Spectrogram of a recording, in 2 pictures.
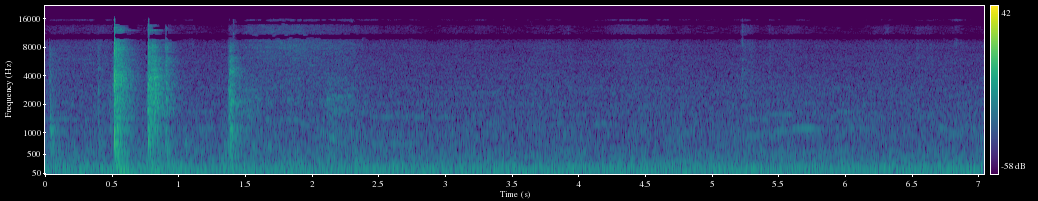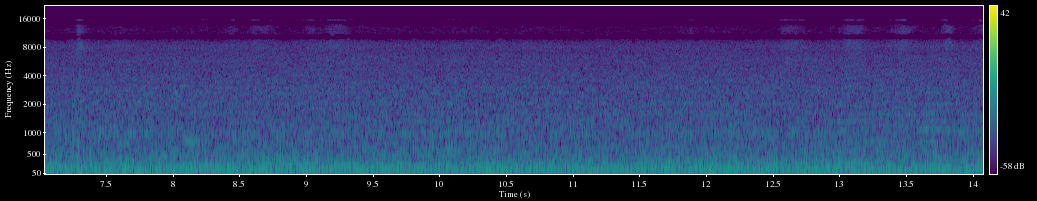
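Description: Three sharp wooden knocks in quick succession near the start, then a steady low machine hum in a woodworking shop.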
